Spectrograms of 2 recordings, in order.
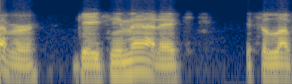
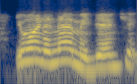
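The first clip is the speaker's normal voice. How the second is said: much higher, louder gushing fan voice; mock impressed fan; 13 semitones higher, 5 dB louder than usual. Joking about fans, a high gushing admirer. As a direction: imitate someone fawning over the Emmy. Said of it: "I joke when someone says".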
